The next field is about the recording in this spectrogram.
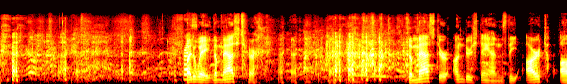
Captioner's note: laughter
